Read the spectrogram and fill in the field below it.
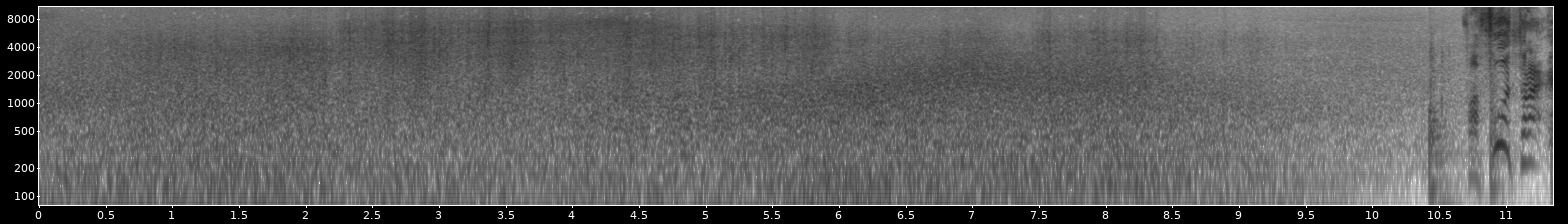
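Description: A large ship's engine rumbles steadily and then fades away.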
